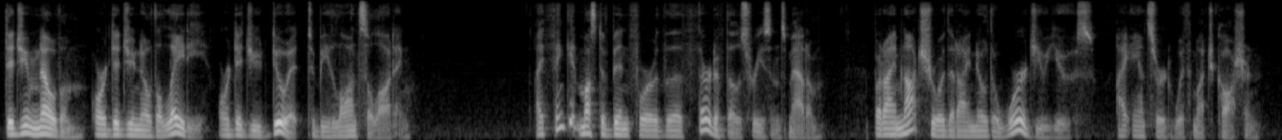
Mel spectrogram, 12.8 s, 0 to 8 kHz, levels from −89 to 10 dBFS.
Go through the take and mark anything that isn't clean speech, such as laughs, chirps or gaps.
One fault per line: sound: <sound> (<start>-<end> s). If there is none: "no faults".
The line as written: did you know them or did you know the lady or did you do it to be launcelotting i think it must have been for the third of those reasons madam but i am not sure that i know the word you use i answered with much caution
no faults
